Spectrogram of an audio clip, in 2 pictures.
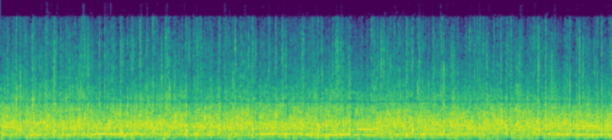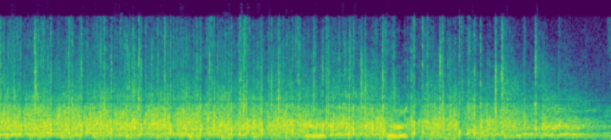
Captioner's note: some Applause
